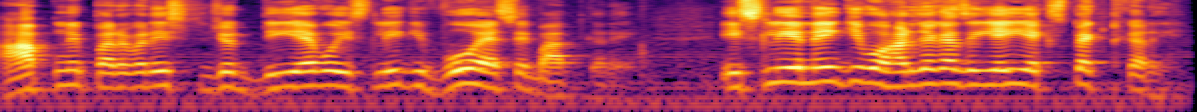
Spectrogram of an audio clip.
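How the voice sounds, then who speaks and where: A man with a high-sitting voice, speaking at normal speed, gives a spiritual talk about raising children. His manner is conversational and scolding, and he often acts out what parents and teachers say.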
